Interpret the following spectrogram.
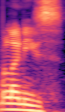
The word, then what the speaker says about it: Maloney: to look on Mike Maloney's Maloney not Mahoney there's my bad sorry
